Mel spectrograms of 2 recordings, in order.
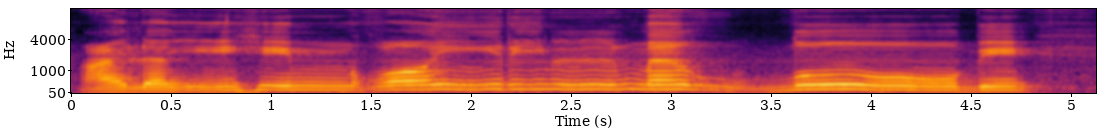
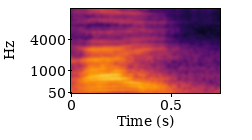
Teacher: huruf ghain baris atas tebal, bunyinya tebal, isti'la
